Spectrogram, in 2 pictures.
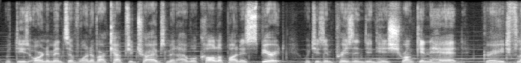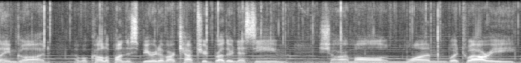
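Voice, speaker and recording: A man's voice: mid-range voice, level tone, moderate pace, a little mellow, soft background music, lightly acted. A man voicing a proud, mighty witch doctor with stilted, declamatory ritual speech in a comic book audiobook. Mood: incantatory.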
